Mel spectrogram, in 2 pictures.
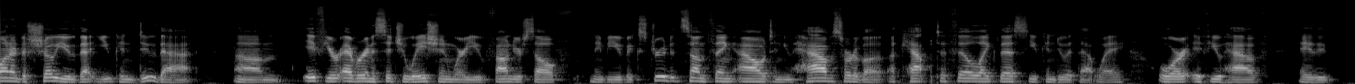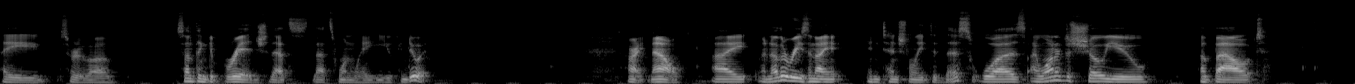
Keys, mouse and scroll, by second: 0.6-2.4 middle drag, 3.0 click, 16.5-17.7 middle drag, 18.1 scroll down 2, 19.1-20.6 middle drag, 22.9-24.0 middle drag, 26.6-27.1 drag.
